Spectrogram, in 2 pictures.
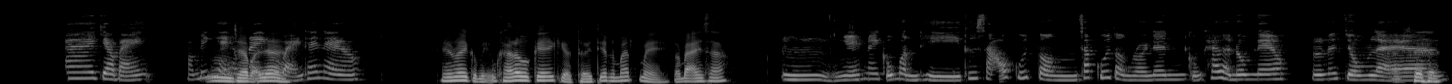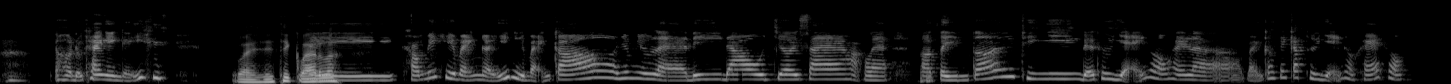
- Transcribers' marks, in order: "Hi" said as "ai"; tapping; laughing while speaking: "À!"; laughing while speaking: "hai"; chuckle; unintelligible speech
- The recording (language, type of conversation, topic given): Vietnamese, unstructured, Thiên nhiên đã giúp bạn thư giãn trong cuộc sống như thế nào?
